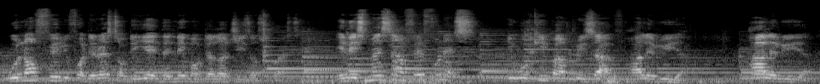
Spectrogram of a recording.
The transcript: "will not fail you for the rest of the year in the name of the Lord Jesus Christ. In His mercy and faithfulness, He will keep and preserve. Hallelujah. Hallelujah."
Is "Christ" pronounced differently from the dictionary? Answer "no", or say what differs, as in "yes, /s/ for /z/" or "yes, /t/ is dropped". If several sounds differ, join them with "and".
no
